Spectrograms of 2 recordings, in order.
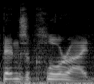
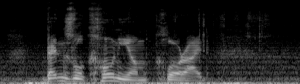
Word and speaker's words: benzalkonium chloride: I always call it benzochloride, but it's... What, you think it's funny? Yeah. The BZK, let's get it right. I used to call it. Benzalkonium chloride. BZK.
